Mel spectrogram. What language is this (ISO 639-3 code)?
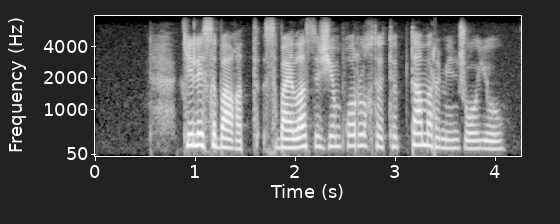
kaz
